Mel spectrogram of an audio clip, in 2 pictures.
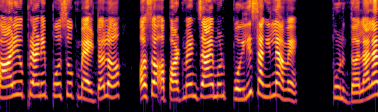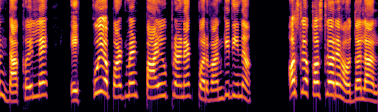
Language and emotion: Goan Konkani, angry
